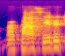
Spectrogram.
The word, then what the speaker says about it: Tarasiewicz: show thanks uh welcome parasievich is the austrian way of like pronouncing this and thanks for asking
